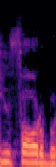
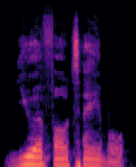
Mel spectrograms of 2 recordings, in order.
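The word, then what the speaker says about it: ufotable: out to eable and it's pronounced eup fodable not not UFO table oh that's czy I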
